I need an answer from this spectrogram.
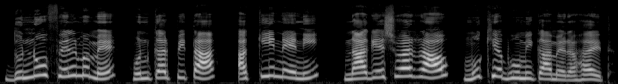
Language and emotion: Maithili, neutral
